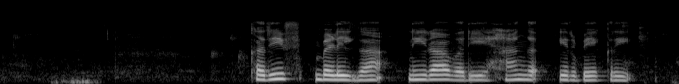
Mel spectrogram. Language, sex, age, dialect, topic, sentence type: Kannada, female, 25-30, Northeastern, agriculture, question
